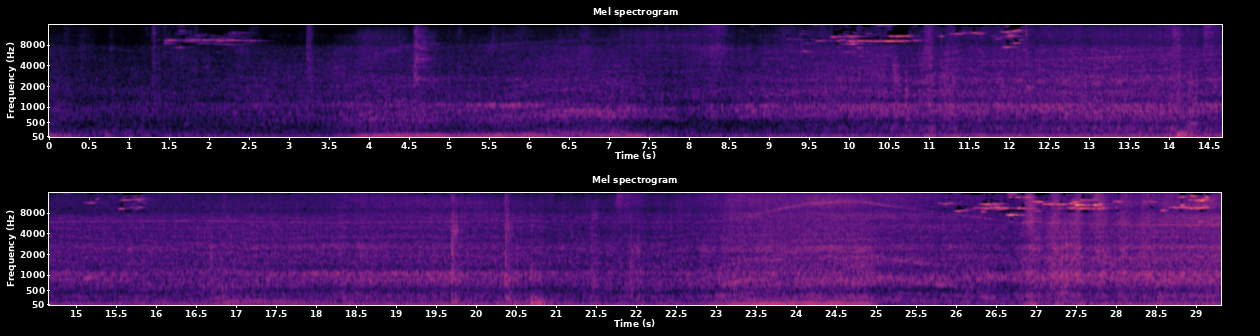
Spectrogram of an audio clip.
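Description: Iveco Acco side-loader garbage truck's diesel engine running as it drives up and pulls in to the kerb, the engine note rising and falling twice as it comes on. A few brief sharp knocks are heard along the way.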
